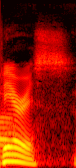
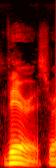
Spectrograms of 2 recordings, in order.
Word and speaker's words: Varys: How do you pronounce the bald guy's name? Varys? – Oh, wow. – Varys. – Varys, right? – Okay. Yep.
